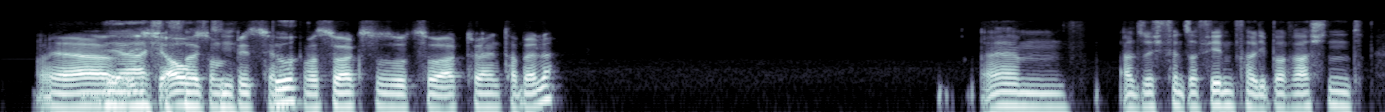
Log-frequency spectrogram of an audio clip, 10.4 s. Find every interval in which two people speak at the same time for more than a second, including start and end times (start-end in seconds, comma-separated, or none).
0.8-2.2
